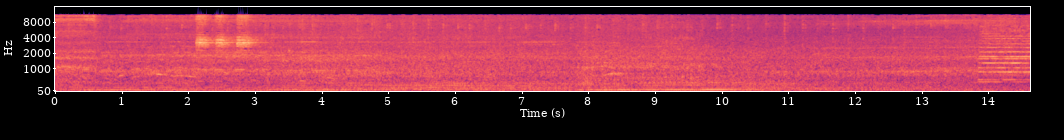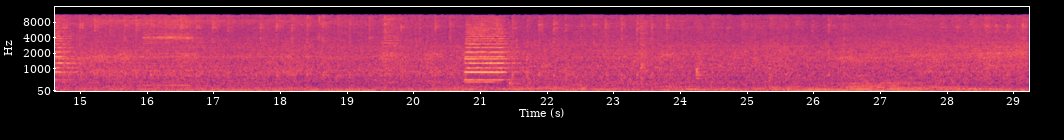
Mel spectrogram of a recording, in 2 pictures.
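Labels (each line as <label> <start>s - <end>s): The hum of traffic. 0.0s - 29.2s
A motorcycle is driving. 0.0s - 8.0s
Three consecutive high-pitched car horns. 2.1s - 3.1s
A car horn sounds faintly in the distance. 4.5s - 8.1s
A high-pitched, scream-like sound. 8.2s - 8.8s
A car accelerates and passes by. 8.7s - 12.6s
A car horn honks. 13.9s - 15.4s
A subtle rattling sound in the distance. 14.4s - 26.0s
A motorcycle honks faintly. 16.0s - 16.7s
A car honks faintly. 19.5s - 20.1s
A car horn honks nearby. 20.7s - 21.7s
A motorcycle accelerates and passes by. 26.2s - 29.1s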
